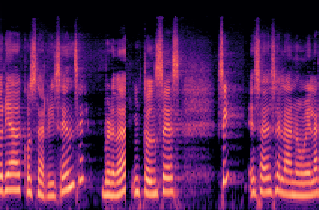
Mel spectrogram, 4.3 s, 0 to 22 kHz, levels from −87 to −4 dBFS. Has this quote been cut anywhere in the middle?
yes; 1 cut; at 1.7 s

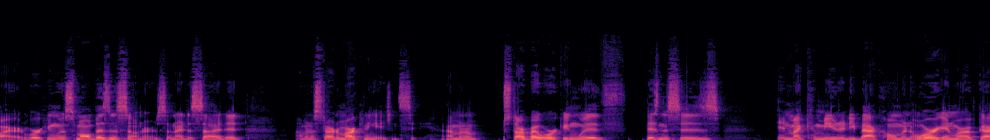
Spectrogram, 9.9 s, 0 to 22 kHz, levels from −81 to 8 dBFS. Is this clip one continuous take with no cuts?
yes; 0 cuts

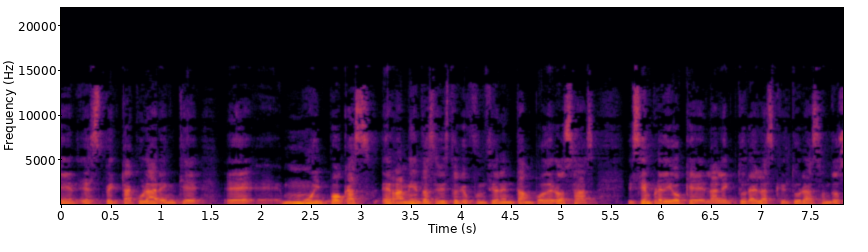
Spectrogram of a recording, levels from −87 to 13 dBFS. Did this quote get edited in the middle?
no; 0 cuts

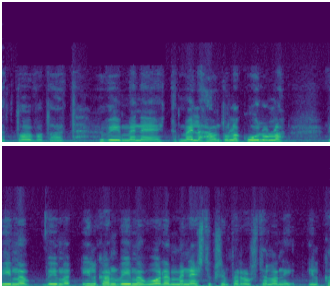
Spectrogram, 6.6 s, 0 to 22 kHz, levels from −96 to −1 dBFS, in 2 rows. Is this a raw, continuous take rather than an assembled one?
yes; 0 cuts

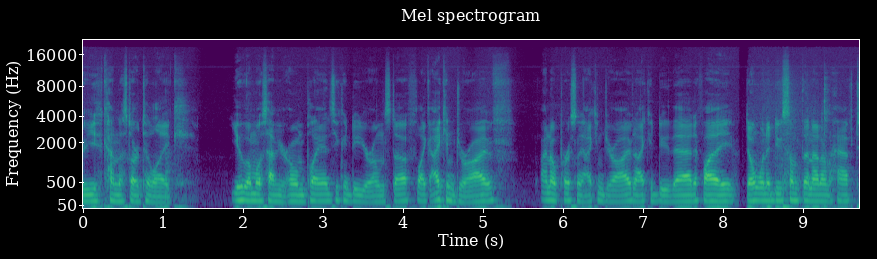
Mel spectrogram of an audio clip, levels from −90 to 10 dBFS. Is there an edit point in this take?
yes; 2 cuts; at 6.9 s, 8.2 s

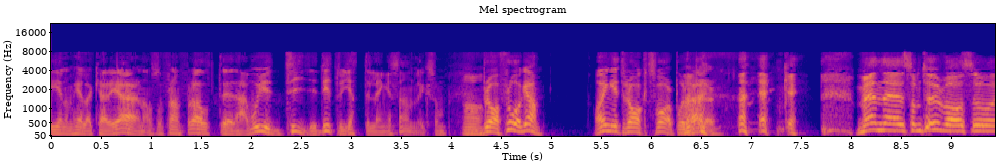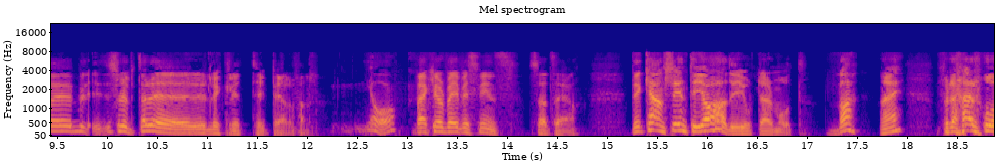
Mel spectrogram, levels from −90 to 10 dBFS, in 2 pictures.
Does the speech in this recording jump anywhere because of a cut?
no; 0 cuts

